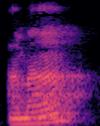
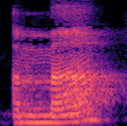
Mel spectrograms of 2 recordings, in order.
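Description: First: The m sound is short and single. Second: The m sound is doubled and held longer. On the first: It means a maidservant. "Amma, maidservant" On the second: It means a cubit. "Mem degusha. ... Amma, cubit"

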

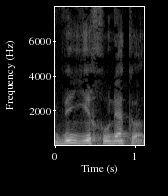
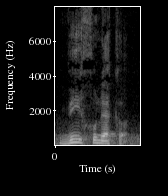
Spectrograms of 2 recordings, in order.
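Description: First: An extra 'yi' syllable comes before 'chuneka'. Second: No extra syllable comes before 'chuneka'. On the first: The speaker calls it wrong. "it is not, as people very often say, v'yichuneka" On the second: The speaker calls it right. "It's v'chuneka"

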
